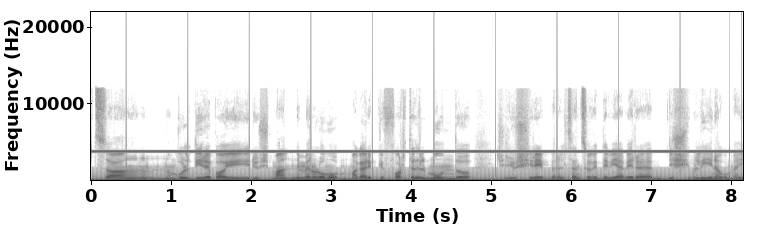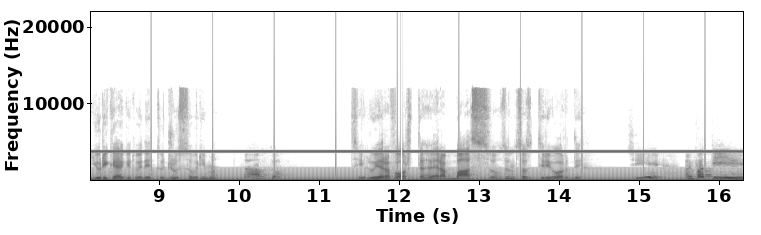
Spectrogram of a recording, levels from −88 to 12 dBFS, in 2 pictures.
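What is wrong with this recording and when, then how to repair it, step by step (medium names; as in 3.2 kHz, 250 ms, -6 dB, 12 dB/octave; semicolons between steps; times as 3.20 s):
buzz 60 Hz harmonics 28 -32 dBFS
tick 78 rpm -14 dBFS
whine 3.8 kHz -31 dBFS
7.98 s: dropout 2.6 ms
12.02–12.05 s: dropout 27 ms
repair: de-click; de-hum 60 Hz, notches 28; band-stop 3.8 kHz, Q 30; interpolate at 7.98 s, 2.6 ms; interpolate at 12.02 s, 27 ms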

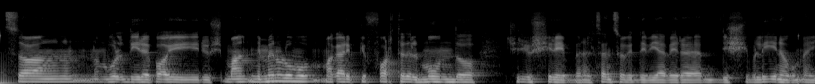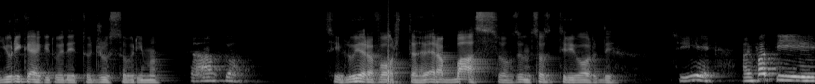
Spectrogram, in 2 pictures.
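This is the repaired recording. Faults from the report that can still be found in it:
nothing left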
